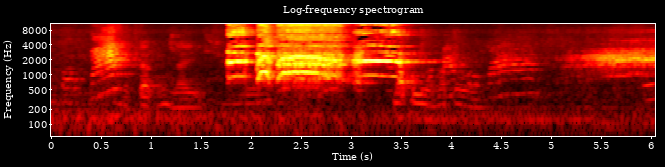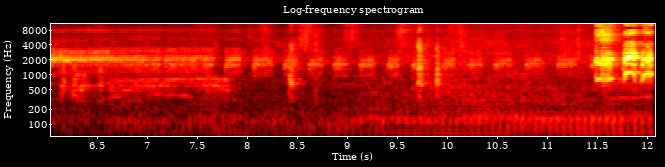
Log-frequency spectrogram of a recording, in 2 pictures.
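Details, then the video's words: Young red junglefowl aged five months lets out a piercing, raspy crow of roughly one and a half seconds after some short clucks, followed by quieter drawn-out calls and scattered clicks, with another loud burst at the end. "Gà rừng năm tháng tuổi gáy cực gắt"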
